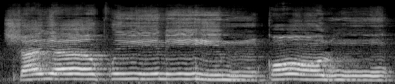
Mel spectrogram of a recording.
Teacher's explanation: Syaya mad asli juga, ti mad asli juga, syayatinihim qalu, him itu kan mim sukun menghadapi qaf, namanya izhar syafawi. Jangan namanya izhar itu jelas, jadi enggak syayatinihim qalu, enggak terlalu lama, enggak juga dikolkolahkan syayatinihim tapi tetap langsung syayatinihim qalu ya.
